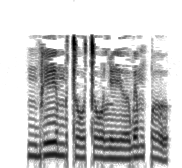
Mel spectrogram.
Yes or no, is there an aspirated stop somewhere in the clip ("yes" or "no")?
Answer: no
